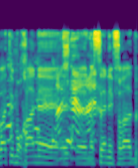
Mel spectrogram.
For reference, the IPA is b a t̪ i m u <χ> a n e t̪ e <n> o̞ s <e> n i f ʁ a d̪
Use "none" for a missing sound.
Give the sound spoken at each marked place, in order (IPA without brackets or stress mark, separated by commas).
χ, n, e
